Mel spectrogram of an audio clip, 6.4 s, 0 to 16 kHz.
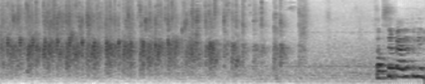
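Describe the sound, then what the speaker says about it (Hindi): Guests applaud at a 50th wedding anniversary celebration in a hotel in Varanasi, a sustained round of clapping from a crowd that fades slightly before a voice cuts in at the end. "तो तालियां हो जाए इसके लिए।"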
